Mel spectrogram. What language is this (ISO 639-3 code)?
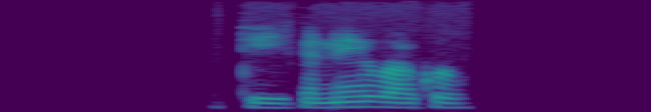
cux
